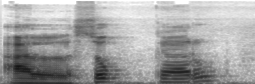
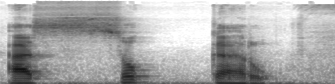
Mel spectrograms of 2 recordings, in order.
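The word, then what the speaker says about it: السكر: Apakah al-sukkaru? Nah, ternyata jawabannya adalah ya. Lam yang disukun tidak terbaca. As-sukkaru.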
